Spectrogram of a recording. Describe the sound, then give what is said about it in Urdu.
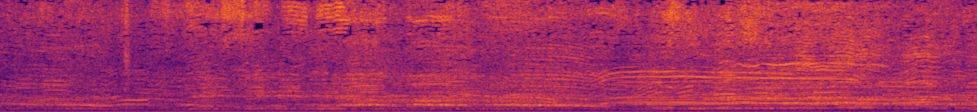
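Angry crowd shouting at a protest in Antakya during an earthquake memorial, demanding the mayor's resignation: many raised voices overlap in a loud, continuous roar that swells in the second half. “لوگوں نے ناکافی اقدامات پر حکومت پر تنقید کی اور انطاکیہ کے mayor کے استعفے کا مطالبہ کرتے ہوئے نعرے لگائے۔”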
